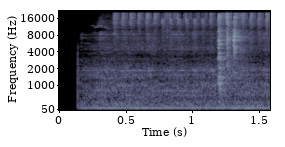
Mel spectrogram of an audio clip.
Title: Kotol Vaillant VUW 202/2-3 R2 - Strange noise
